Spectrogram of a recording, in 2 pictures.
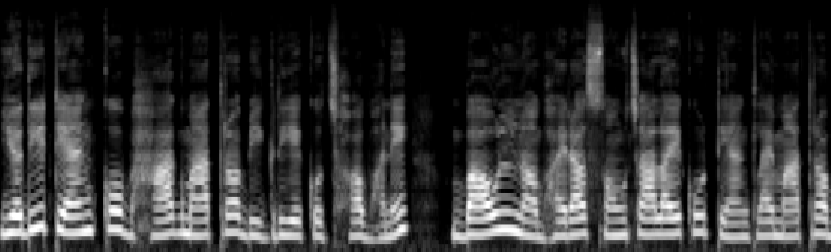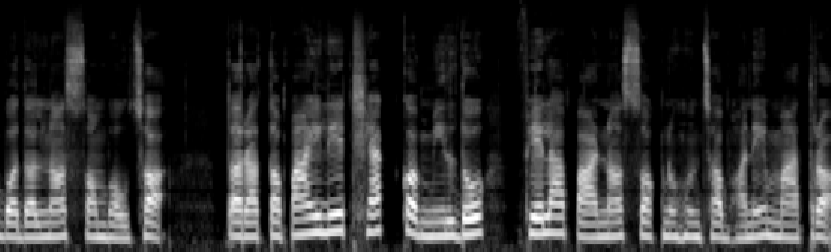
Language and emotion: Nepali, neutral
